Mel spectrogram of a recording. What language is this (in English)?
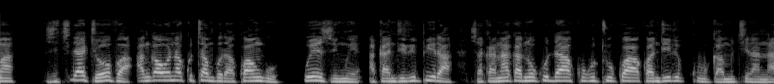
Shona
